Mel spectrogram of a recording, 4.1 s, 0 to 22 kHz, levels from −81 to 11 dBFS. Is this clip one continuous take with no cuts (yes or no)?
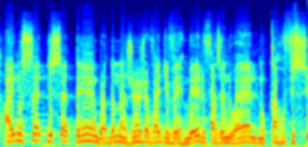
yes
